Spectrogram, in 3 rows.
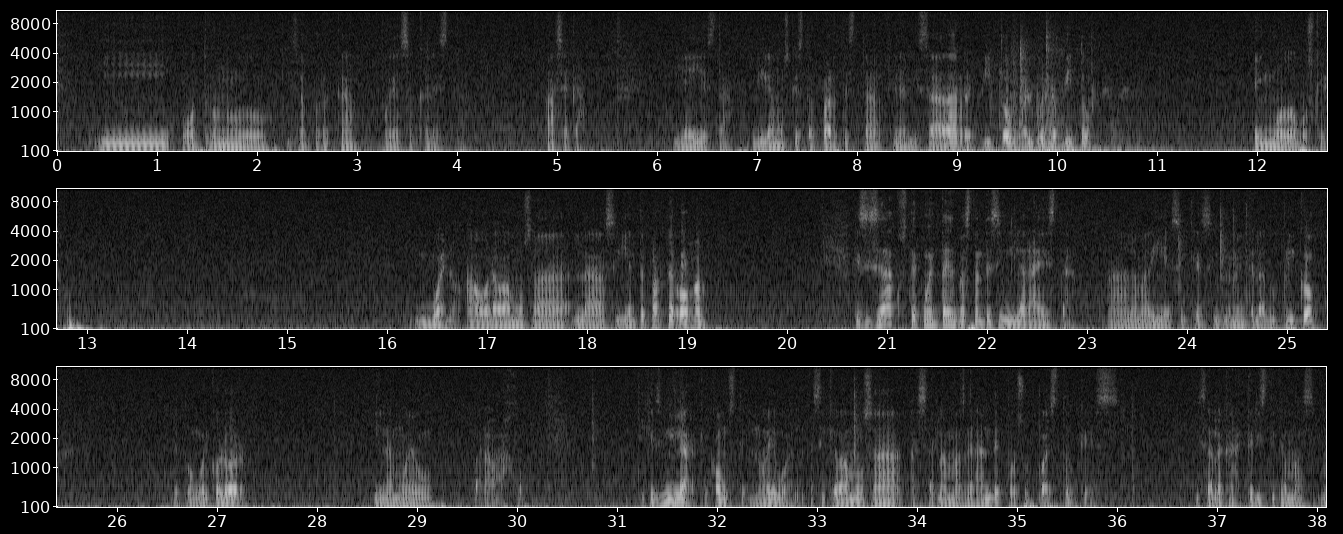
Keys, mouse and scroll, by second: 1.9 click, 2.6-5.1 drag, 23.4 click, 24.5 ctrl+d, 25.7 click, 26.3 click, 27.9 click, 28.8-30.5 drag, 31.4-31.9 ctrl+scroll down 2, 33.8-36.3 ctrl+shift+drag, 36.8 click, 37.7-38.0 drag.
